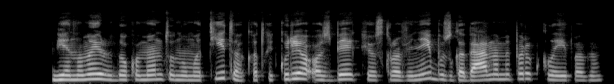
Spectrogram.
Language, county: Lithuanian, Vilnius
